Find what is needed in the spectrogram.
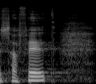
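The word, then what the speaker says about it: Safed: En castellano se dice Safet, que es un pueblecillo que está al norte del actual territorio del Estado de Israel.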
